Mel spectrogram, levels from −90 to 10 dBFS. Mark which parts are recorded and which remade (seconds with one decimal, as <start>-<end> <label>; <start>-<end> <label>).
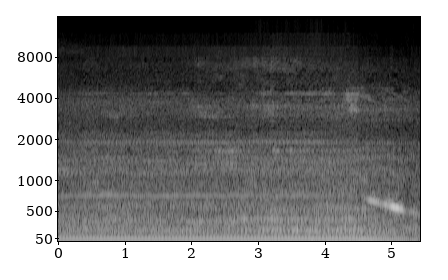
0.0-3.8 recorded; 3.8-4.5 remade; 4.5-5.4 recorded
